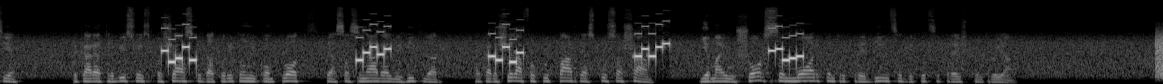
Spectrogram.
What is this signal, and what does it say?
Five-tone selective call (ZVEI), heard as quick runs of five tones, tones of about 70 ms, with a squelch burst at the end and speech in Romanian. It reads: 71392 26958 42916 48499 78234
